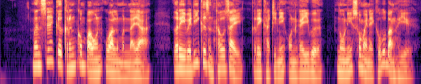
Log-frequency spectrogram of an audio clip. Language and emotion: Bodo, happy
